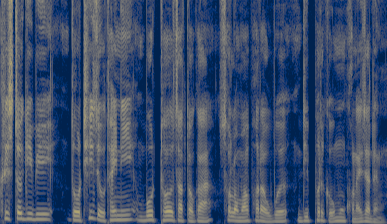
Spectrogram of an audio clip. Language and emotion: Bodo, neutral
